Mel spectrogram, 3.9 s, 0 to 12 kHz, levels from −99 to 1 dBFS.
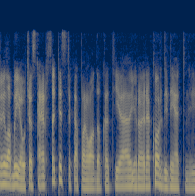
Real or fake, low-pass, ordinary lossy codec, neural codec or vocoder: fake; 7.2 kHz; MP3, 64 kbps; codec, 16 kHz, 1.1 kbps, Voila-Tokenizer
